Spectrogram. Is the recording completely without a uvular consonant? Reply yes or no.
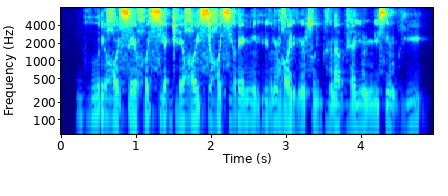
no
